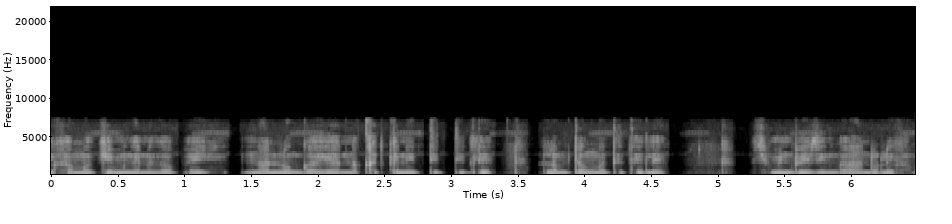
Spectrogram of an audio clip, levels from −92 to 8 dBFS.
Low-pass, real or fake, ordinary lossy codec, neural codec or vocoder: 7.2 kHz; real; none; none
